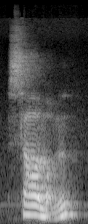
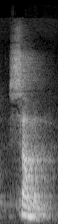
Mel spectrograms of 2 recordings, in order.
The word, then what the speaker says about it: salmon: And this delicious fish is not called salmon, the L is silent, it's called salmon.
